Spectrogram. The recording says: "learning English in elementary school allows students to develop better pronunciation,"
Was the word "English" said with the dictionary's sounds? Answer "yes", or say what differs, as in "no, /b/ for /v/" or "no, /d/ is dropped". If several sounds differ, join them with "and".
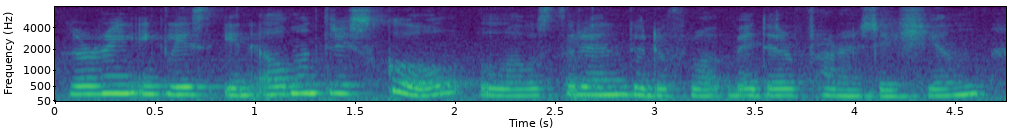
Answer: no, /s/ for /ʃ/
